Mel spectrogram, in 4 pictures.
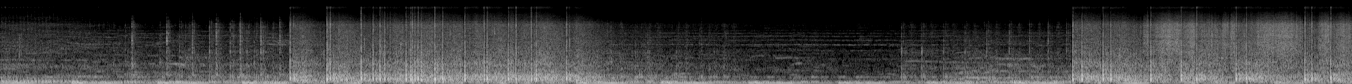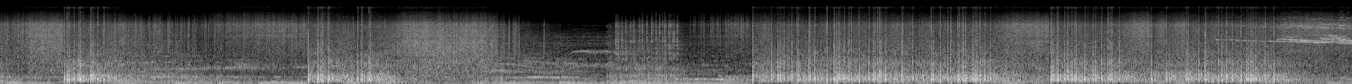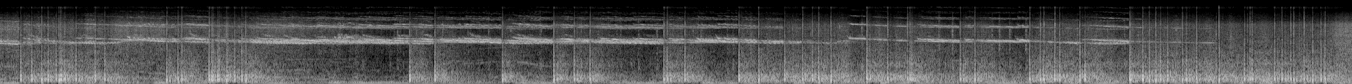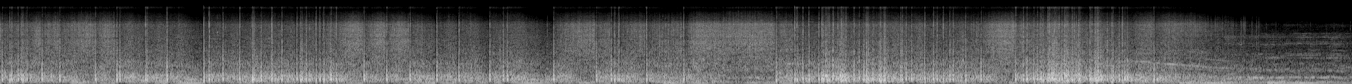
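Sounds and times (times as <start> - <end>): fireworks crackling and banging: 0.0 - 54.0
falling firework whistles: 11.0 - 53.2.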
